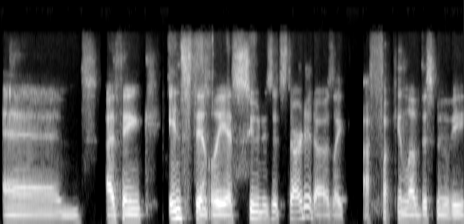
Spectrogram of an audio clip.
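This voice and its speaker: A man's fairly low voice at a fairly slow pace, ordinary pitch variation, quiet background. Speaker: punk rock singer. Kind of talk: casual chat.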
